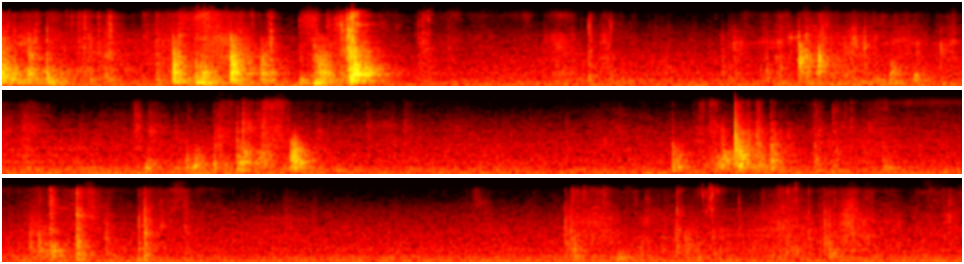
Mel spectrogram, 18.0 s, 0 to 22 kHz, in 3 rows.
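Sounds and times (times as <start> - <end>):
handling rustling and knocks: 0.0 - 8.6, 10.1 - 13.3, 15.5 - 18.0
steady low hum: 0.0 - 18.0.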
